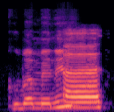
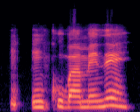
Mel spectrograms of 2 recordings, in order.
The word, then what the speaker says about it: Nkubamene: Donc, la chose la plus importante, c'est la nasale. Hein. Dès qu'on a la nasale, bon, la première syllabe, c'est la nasale, la deuxième aussi, on va essayer. La troisième, bon, c'est pas très grave. On ne peut pas être parfait ici, c'est très difficile.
